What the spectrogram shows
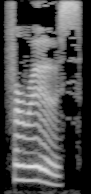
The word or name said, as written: firuz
